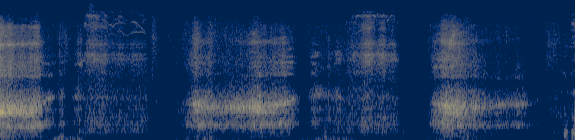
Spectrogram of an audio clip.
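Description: Deep breathing during a standing ab workout: slow, audible inhale-and-exhale cycles, three full breaths with pauses between, close and soft with no talk.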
